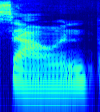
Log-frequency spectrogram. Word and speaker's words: Samhain: And I probably said that super wrong. I'm sorry. Don't have any Irish ancestry. – It's a hard word, you guys. – But it's pronounced Samhain.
